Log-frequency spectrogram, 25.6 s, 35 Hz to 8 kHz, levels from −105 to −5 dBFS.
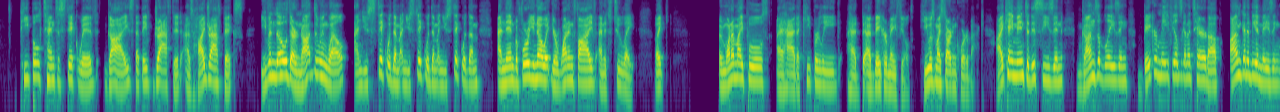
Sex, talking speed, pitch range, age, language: male, 210 wpm, 130-165 Hz, 30-49, English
